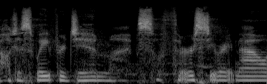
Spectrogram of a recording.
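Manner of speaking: unvoiced, tired murmur; weak whisper. Weak wife lying on the bed, whispering. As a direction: barely breathe the words.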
